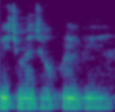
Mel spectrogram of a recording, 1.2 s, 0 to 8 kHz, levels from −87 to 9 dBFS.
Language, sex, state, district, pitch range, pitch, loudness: Hindi, male, Bihar, Jamui, 125-130 Hz, 125 Hz, -28 LUFS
